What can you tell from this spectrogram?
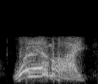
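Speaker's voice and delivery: high, exclaimed rhetorical questions; mock indignant questioning. Radio host challenging rock star about his look, mock indignant. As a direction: pitch the questions up in mock protest. Acts out Stern's protesting questions.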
